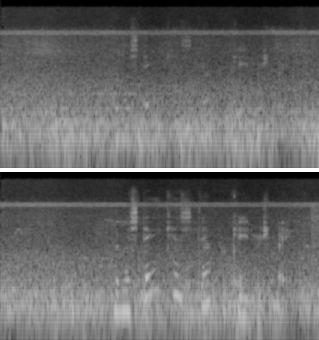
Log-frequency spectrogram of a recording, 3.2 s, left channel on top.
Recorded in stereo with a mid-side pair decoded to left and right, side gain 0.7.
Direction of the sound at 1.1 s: 45° right.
